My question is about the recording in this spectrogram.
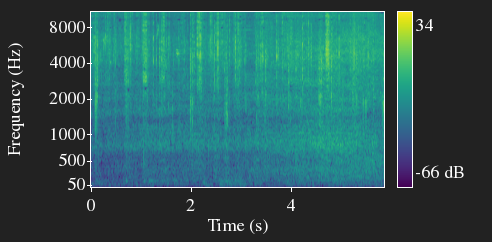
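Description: A Jeep Wrangler driving past close by, its tyre and engine noise building to a peak about three-quarters of the way through, with scattered sharp clicks throughout.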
